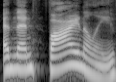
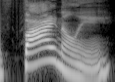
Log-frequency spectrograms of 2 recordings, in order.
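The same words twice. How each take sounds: First: Said in the usual way. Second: "finally" stretched out slowly, each syllable drawn; slow stressed finally. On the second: Shown as a demonstration. Teller drawing out "finally" slowly in exasperation. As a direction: drag out "finally" with relief.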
